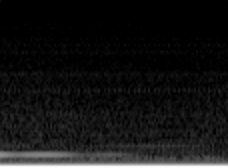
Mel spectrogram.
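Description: A single steady pure tone from the soundtrack, fading away a little over halfway through, over a low steady hum.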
